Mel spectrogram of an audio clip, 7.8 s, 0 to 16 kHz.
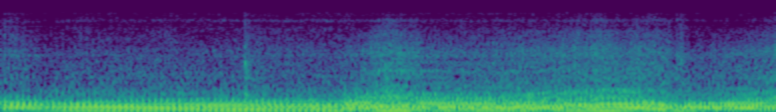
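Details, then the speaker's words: Yamaha Raptor 700 quad on a dyno after custom tune, with new Rossier exhaust and Fuel Customs intake, a bit louder than before; loud deep single-cylinder bark climbing and falling cleanly through each rev, no misses, knocks or rattles. Normal revving. "It sounds awesome. Like, it sounds like it's running really good."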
